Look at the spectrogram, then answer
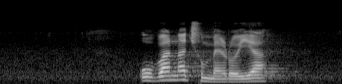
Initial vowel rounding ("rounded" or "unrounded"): rounded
